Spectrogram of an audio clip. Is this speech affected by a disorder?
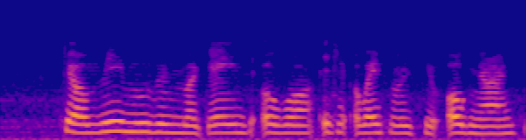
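Yes: cerebral palsy.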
